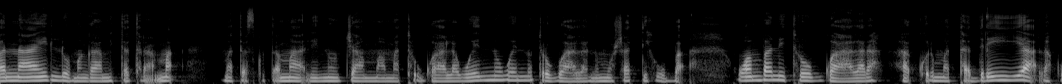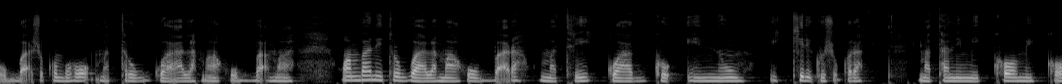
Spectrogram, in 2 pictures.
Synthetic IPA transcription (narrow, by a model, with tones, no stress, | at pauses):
ba˧nã˧i˦lo˧mã˧ŋɡa˧mĩ˧t̪a˧t̪ɾa̰˨mã˦ʔ | mã˧t̪a˧sku˧t̪a˧mã˦˧ʔli˧nũ˧t͡ʃa˧mã˧mã˧t̪ɾu˧ɡʷa˨la˧we˦nũ˦we˦nũ˦t̪ɾu˧ɡʷa˨la˨nũ˧mõ˧ʃa˦t̪i˧hu˨ba̰˨ʔwa˦mba˦nĩ˧t̪ɾu˧ɡʷa˨la˧ɾa˦a˧kʰʷu˧ɾi˧mã˧t̪ʰa̰˧d̪ɾi˦ja˦la˨hṵ˧ba̰˨ʃu˦ko˧mbo˧ho˦mã˧t̪ɾu˧ɡʷa̰˨la˧hmã̰ː˧hṵ˧ba̰˨ʔmãː˧wa˦mba˦nĩ˧t̪ɾu˧ɡʷa˨la˧mãː˧hu˧ba̰˨ʔɾʔa˦mã˧t̪ɾi˦kʷa˧ɡo˧i˧nũː˦ | i˧kʰːi˦ɾi˧ʔkʷi˧ʃu˦ku˧ɾa˧˦ | mã˧t̪ʰa˧nĩ˧mĩ˧kʰo˦mĩ˧kʰo˦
